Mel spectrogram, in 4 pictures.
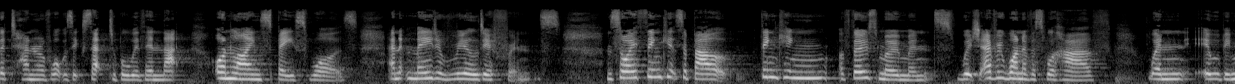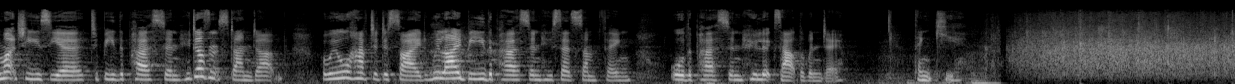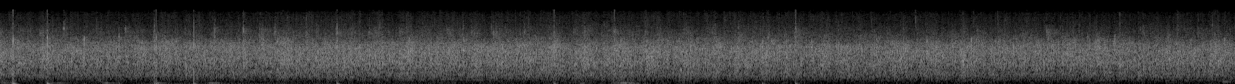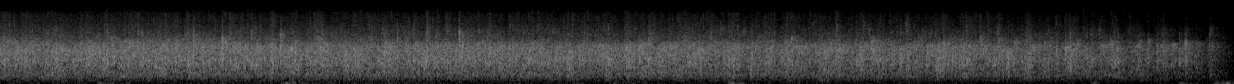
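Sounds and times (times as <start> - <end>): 
speech: 0.0 - 20.9, 21.5 - 22.4
large audience applause after a lecture: 22.3 - 49.3.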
